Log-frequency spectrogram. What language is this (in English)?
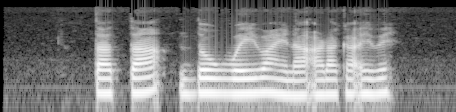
Guarani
